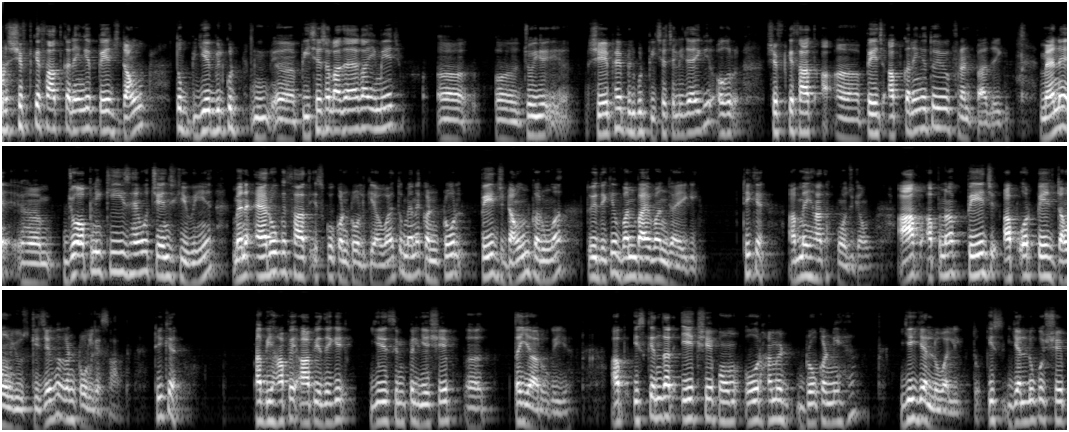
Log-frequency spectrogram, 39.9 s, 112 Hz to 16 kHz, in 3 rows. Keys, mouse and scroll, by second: 19.7 ctrl+Down, 21.0 ctrl+Down, 21.9 ctrl+Up, 24.6 click, 28.7 scroll up 1, 29.9 scroll down 1, 38.9 click.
